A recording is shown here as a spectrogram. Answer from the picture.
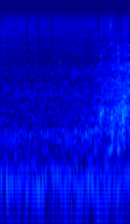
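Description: A steady, rushing wash of ocean waves at the beach in the morning, fairly loud, with a low rumble and wind-like hiss that swells slightly toward the end. No one speaks.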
